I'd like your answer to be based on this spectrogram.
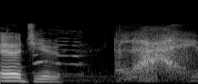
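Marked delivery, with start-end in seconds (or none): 1.1-2.0 slithering whisper, much quieter. As the game master describes a charging horde, a voice urges the player on in a slithering whisper. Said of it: "you hear a slithering whisper".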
